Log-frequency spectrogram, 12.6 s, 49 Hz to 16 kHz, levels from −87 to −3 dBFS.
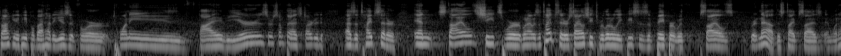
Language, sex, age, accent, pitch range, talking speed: English, male, 40-59, American, 140-180 Hz, 205 wpm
